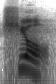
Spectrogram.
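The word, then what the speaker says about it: Sheol: that they're translating and that's shio which is s-h-e-o-l and that's not how it's spelled in hebrew they got different alphabet obviously but that's how it's that's basically how it's pronounced right and we translate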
